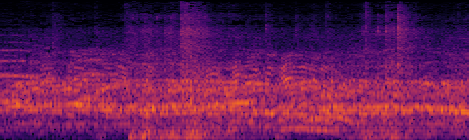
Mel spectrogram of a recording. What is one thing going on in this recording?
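A metal shutter door rattles and bangs as an elephant pushes against it.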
